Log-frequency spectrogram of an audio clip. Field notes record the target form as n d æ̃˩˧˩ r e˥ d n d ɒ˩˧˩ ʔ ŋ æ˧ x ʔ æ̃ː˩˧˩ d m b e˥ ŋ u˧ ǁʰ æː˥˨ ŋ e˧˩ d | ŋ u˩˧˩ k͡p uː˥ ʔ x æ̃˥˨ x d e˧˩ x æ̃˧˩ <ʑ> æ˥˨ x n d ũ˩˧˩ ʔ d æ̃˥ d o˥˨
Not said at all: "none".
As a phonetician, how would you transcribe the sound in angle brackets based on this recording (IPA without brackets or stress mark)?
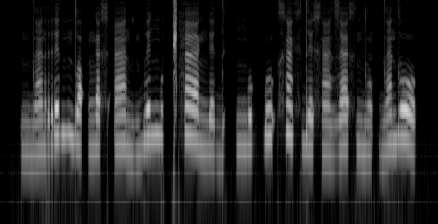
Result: z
